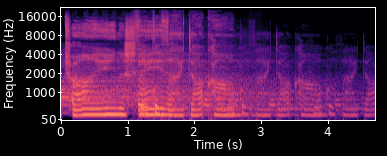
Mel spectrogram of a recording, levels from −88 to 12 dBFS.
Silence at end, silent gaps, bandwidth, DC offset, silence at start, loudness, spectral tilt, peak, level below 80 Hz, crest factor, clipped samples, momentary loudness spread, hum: 0 s; none; over 20 kHz; under 0.1%; 0 s; -16 LUFS; -4 dB/octave; -2 dBFS; -54 dBFS; 16 dB; under 0.1%; 20 LU; none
